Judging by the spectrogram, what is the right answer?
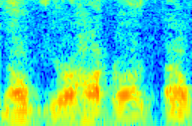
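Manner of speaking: normal talking voice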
